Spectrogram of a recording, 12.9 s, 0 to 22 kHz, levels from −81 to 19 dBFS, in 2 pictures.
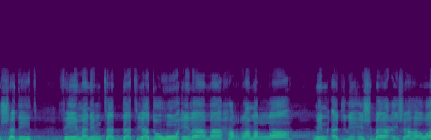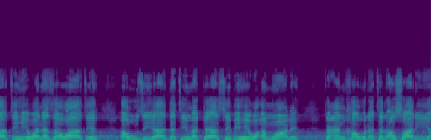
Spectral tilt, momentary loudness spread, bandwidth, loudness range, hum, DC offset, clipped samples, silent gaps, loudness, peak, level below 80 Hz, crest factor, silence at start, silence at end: -4 dB/octave; 6 LU; 11.5 kHz; 2 LU; none; under 0.1%; under 0.1%; none; -26 LUFS; -12 dBFS; -70 dBFS; 14 dB; 0 s; 0 s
